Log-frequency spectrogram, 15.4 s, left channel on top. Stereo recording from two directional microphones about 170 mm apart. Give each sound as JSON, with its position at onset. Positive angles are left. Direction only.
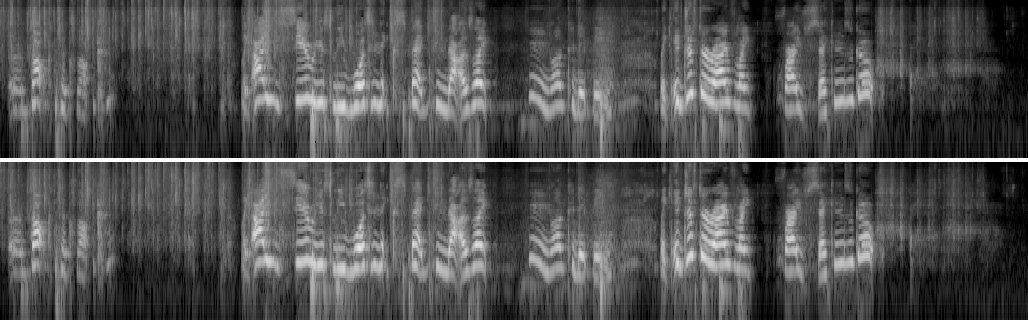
{"t": 0.1, "sound": "speech", "side_deg": 50}
{"t": 3.6, "sound": "speech", "side_deg": 50}
{"t": 4.7, "sound": "a child's voice", "side_deg": 10}
{"t": 9.4, "sound": "a sound", "side_deg": 20}
{"t": 9.9, "sound": "speech", "side_deg": 10}
{"t": 10.6, "sound": "a woman's voice", "side_deg": -10}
